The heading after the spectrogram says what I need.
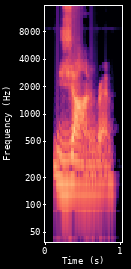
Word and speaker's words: genre: It is a soft sound like in like the s in measure. Okay? So, genre.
